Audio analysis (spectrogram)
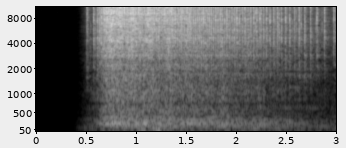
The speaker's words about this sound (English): I'm going to spin the wheel and let's see what you get for barbecue bingo.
